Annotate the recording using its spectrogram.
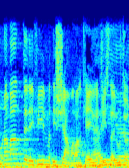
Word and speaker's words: Shyamalan: Si dice Shyamalan. – Ma non c'è una I. – Ho capito, ma si pronuncia così. Come io. – Si pronuncia. – Comunque si dice Shyamalan, scommettiamo.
